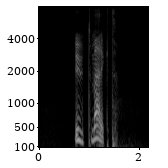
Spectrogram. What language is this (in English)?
Swedish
